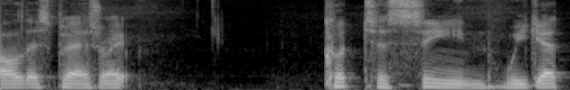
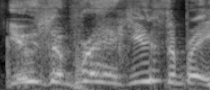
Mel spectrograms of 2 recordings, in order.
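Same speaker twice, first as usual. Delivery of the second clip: high shouted warning, said twice; retold shouting; 14 semitones higher than usual. Instructor yelling at the learner driver, high and shouted. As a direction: yell it at the learner in alarm. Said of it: "He starts shouting at me".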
